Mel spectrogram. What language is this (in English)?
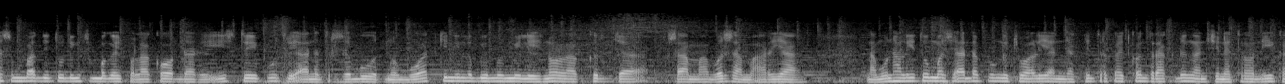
Indonesian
